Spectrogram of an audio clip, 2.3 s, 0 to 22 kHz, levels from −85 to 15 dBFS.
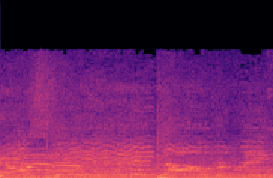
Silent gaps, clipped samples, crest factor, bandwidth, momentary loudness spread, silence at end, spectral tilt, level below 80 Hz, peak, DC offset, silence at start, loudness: none; under 0.1%; 14 dB; 16 kHz; 3 LU; 0 s; -4.5 dB/octave; -24 dBFS; -2 dBFS; under 0.1%; 0 s; -14 LUFS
